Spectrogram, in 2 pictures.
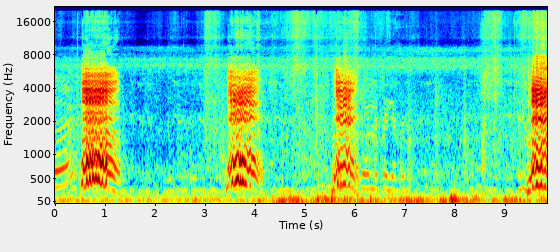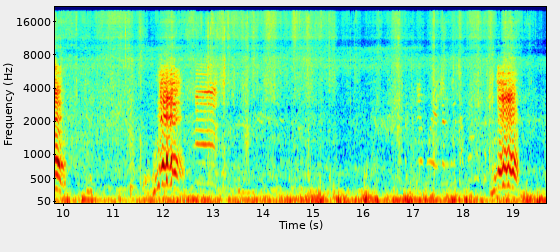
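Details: Crying goat giving a series of loud, shaky bleats, seven or so spaced two to three seconds apart, each trembling and strongly harmonic, over a low rumbling background.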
